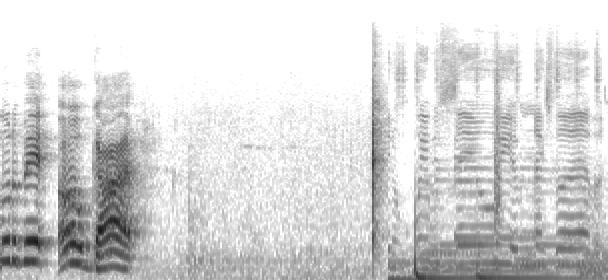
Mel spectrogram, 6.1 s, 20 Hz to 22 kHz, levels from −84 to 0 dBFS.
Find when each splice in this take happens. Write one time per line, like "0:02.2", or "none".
0:03.9

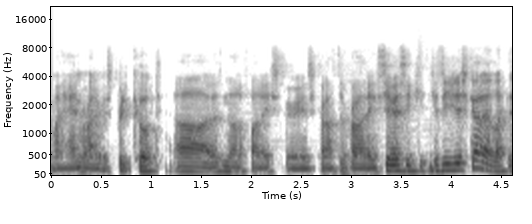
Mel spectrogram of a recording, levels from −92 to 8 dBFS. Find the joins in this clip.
0:01.1

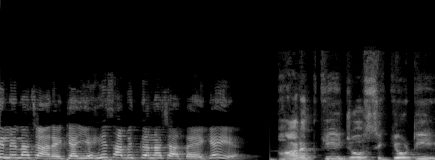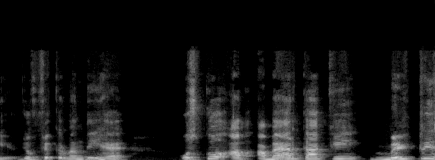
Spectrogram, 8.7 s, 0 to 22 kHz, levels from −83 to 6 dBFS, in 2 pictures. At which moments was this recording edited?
0:02.7

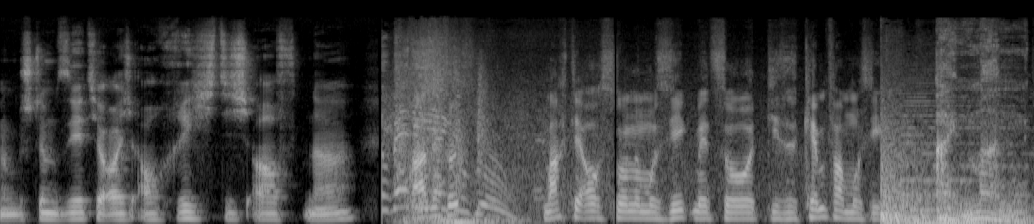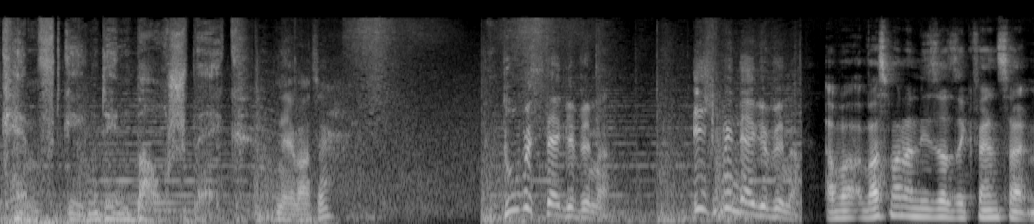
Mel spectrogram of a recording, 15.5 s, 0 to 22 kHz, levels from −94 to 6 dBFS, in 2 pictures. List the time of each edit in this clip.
0:02.9
0:13.8

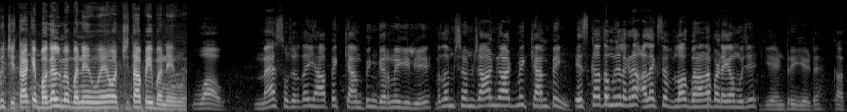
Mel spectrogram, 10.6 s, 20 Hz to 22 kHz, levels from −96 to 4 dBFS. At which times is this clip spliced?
none

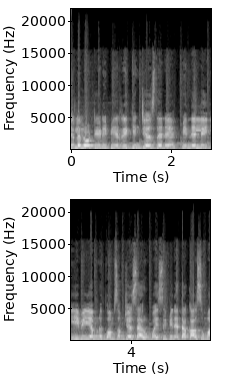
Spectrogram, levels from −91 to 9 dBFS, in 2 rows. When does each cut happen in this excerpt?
none

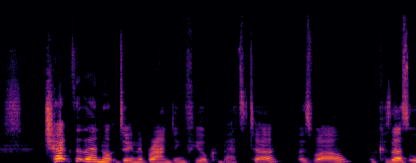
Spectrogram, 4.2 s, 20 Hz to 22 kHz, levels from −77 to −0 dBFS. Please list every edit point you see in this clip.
none

